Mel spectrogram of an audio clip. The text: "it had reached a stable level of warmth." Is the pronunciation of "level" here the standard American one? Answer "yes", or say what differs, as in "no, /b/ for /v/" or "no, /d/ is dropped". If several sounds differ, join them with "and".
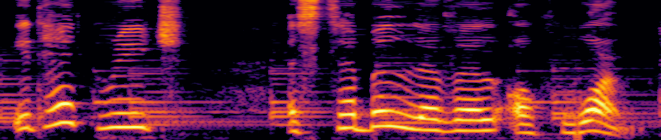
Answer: yes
